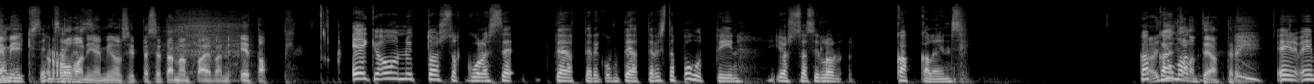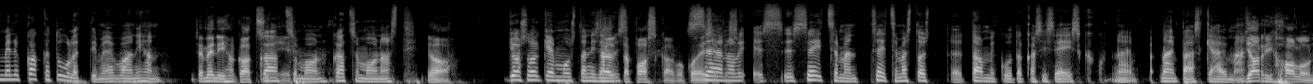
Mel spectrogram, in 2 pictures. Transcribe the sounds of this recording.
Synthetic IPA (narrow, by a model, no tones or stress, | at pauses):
emiikseroʋɑniemionsit̪ːesset̪æmæmpæiʋæ̰net̪ɑpːi̥ | eikøoːnnyt̪t̪osːɑkuːlesse | t̪eɑt̪ːeɾikunt̪eɑt̪ːeɾist̪æpuhut̪ːiːn | josːɑsilːon | kɑkːɑlensi̥ | kɑjːɑumɑlɑnt̪eɑt̪ːeɾiʔeieimenːykkɑkːɑt̪uːlet̪ːimeːʋʋɑːnihɑn | semenihɑŋkɑt̪sɑt̪ːsomoːnkɑt̪somoːnɑst̪i̥jɑ̰ː | josoikeːmmuist̪ɑniseælist̪ːæpɑskɑ̰ːkokoesehænolisseit̪semænseit̪semæst̪oist̪t̪ɑmːikuːt̪ɑkɑsisḛiskɑ̥ku̥næ̰imnæimpæːskæymæ̰ːjɑrihɑlo̰n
